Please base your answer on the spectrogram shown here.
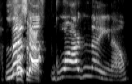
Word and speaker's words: Luca Guadagnino: So the reimagining Luca Guadagnino, which I've just mispronounced it, but I don't care. Luca Guadagnino.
